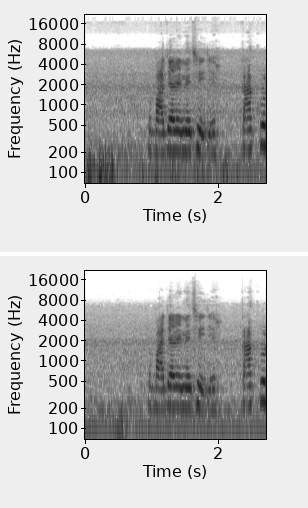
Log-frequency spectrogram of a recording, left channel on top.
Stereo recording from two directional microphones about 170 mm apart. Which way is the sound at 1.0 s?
5° left (ahead or behind).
